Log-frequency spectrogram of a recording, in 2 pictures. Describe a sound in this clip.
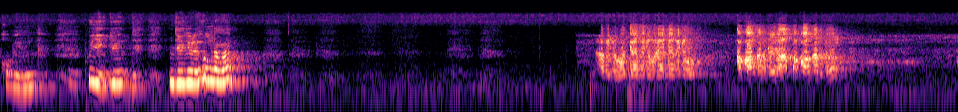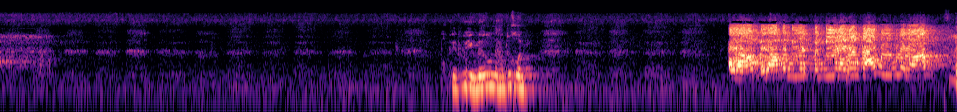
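A man speaks in a hushed voice close by.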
